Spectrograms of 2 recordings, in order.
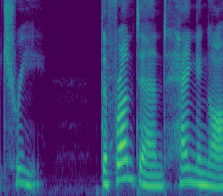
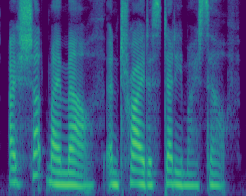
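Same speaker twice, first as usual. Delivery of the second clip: ordinary delivery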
